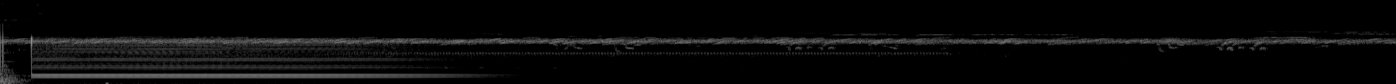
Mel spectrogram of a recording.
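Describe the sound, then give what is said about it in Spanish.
A public telephone, used to call the police, hums with steady, fairly soft electronic tones, starting with a sharp click. A lower layered tone drops away after about five seconds, leaving one high, continuous pitch with faint warbling flutters. “Y utilizamos un teléfono público para llamar a la policía, pues teníamos la esperanza que nuestro amigo siguiera con vida.”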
